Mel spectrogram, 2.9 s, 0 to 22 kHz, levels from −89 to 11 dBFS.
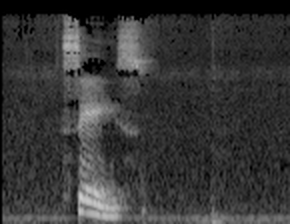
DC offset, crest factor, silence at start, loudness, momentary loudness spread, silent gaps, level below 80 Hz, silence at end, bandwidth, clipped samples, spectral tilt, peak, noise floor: under 0.1%; 18 dB; 0.6 s; -15 LUFS; 8 LU; none; -48 dBFS; 0.7 s; 17 kHz; under 0.1%; -2.5 dB/octave; -2 dBFS; -46 dBFS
